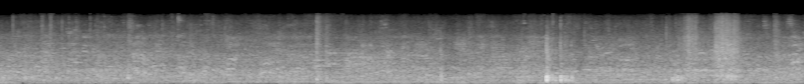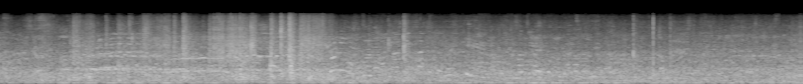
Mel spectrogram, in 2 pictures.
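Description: A crowd murmurs and prays outdoors, with voices overlapping in the distance.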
